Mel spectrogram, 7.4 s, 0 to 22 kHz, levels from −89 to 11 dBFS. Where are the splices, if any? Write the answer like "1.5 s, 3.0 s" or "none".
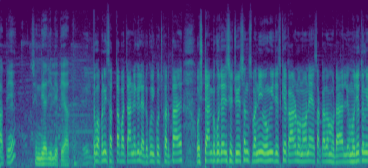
1.9 s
